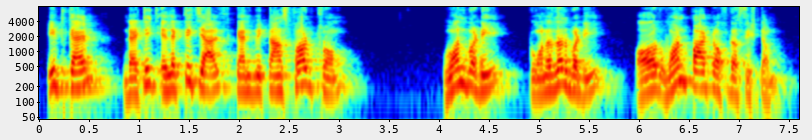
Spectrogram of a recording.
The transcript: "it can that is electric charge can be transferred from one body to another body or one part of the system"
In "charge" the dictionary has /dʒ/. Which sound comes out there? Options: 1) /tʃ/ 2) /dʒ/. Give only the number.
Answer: 2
